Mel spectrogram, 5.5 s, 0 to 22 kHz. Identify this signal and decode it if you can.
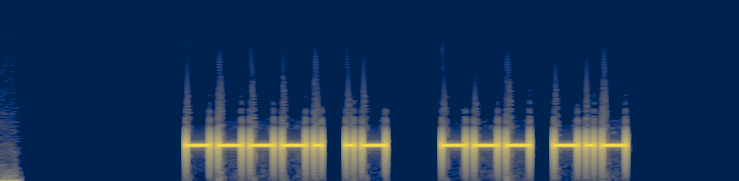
Morse code, heard as a keyed tone, about 20 wpm, 700 Hz. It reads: 9A OK
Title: Field Day Exchanges Encore - 20wpm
